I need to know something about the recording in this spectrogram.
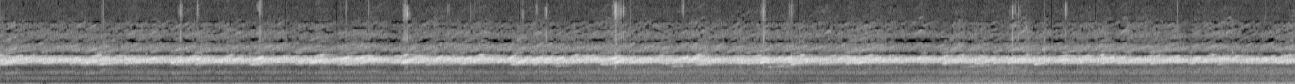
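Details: Chorus of spring peepers, countless high piping peeps blending into one unbroken shrill ring, over a low rumbling background like distant traffic or wind.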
